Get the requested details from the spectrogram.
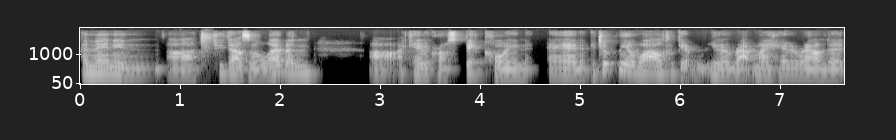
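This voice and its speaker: A man at medium pitch and moderate pace, with ordinary pitch variation. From Australia. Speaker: author and bitcoin writer. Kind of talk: podcast interview. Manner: repeats words, halting starts.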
